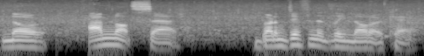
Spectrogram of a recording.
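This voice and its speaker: Ordinary pitch variation from a man over noticeable background noise. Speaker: spoken word poet. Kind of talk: spoken word poetry performance.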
